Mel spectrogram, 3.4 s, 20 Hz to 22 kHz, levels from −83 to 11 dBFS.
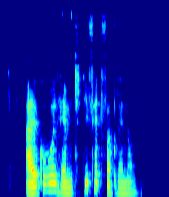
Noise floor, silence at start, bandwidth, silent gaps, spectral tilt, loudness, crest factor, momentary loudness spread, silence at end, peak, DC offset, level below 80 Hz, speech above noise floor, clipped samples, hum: -87 dBFS; 0.5 s; 16 kHz; none; -7 dB/octave; -27 LUFS; 22 dB; 13 LU; 0.65 s; -6 dBFS; under 0.1%; -68 dBFS; 60 dB; under 0.1%; none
